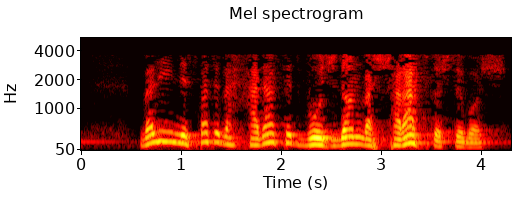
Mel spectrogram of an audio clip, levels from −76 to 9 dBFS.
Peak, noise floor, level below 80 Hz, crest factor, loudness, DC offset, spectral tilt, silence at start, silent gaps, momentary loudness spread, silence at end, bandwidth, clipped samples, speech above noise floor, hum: -2 dBFS; -52 dBFS; -54 dBFS; 18 dB; -19 LUFS; under 0.1%; -12.5 dB/octave; 0.6 s; none; 11 LU; 0.2 s; 3.8 kHz; under 0.1%; 33 dB; none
